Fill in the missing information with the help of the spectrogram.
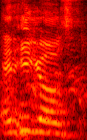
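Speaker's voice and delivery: ordinary delivery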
